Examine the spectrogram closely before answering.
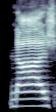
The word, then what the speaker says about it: Nagy: Tick Tock I'm at Naj my last name is spelled n-a-g-y so dot n-a-g-y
